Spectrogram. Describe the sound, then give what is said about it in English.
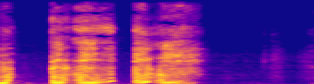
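A person clears their throat with two loud, rasping bursts in quick succession, each roughly a third of a second long, followed by near silence. “I also wanted to talk about why I keep having to clear my throat, but that's for a later time.”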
